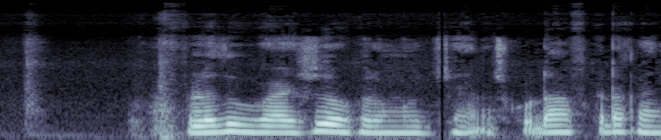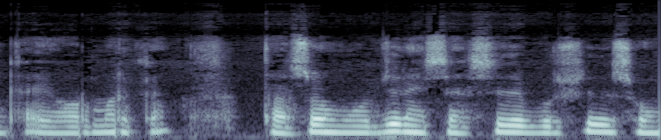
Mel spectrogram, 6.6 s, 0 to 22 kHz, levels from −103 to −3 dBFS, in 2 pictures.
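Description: At 2.21 s, a compressed frame arrived with flipped bits, the decoder rejected it, and the player filled the gap with silence: a corrupt frame muted. The speech drops out abruptly and stays silent until 2.25 s, a hole of about 40 ms, which fits a single discarded frame. Because the missing frame is replaced rather than skipped, the timing holds, and the speech resumes on schedule with no shift afterward.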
